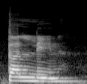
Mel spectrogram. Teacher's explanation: यहाँ पे कह रहा है कि त के बाद ल आता है तो त का जो है कि ल हो जाता है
